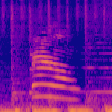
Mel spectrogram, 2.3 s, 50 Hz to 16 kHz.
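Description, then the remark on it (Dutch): A 43-year-old man imitates a cat with one drawn-out, convincing meow, rising then gently falling in pitch, loud over a low background hum. “ik ben …, 43 jaar en ik doe een kat na.”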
